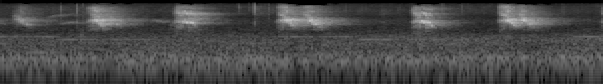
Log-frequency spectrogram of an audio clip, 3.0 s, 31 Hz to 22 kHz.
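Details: Sparrows coming to be fed on a rainy day, 19 June 2021, at a rest spot: harsh high chirps repeated about every half second, five bursts, over a faint low hum.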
